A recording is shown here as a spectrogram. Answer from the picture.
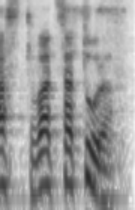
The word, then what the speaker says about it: Аствацатуров: Авастацуров, а Аствацатуров.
